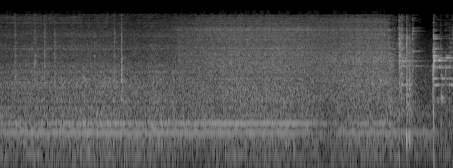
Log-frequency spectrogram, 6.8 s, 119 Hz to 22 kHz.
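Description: A miter saw set to a 45-degree compound angle cuts through wood, a loud steady whirring roar of blade and motor that holds for several seconds, then winds down with a couple of sharp clunks at the end.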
